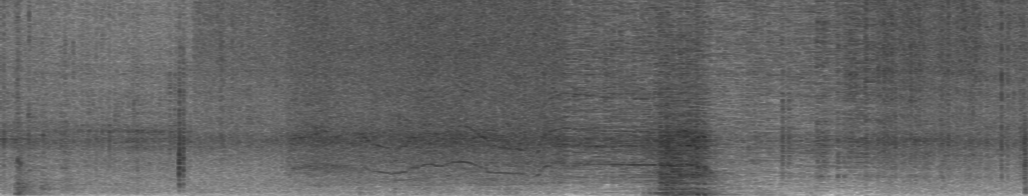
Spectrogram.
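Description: Chicken skewers sizzling steadily on a gas grill, with a brief loud rush of flame as the grill flares up about six and a half seconds in.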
